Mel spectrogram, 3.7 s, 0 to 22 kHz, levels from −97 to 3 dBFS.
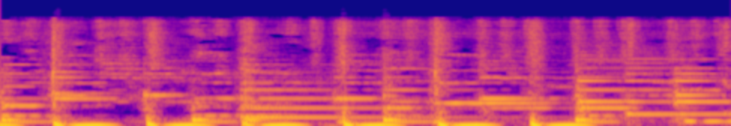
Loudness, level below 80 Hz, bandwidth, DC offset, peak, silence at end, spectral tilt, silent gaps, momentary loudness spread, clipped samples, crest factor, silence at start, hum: -15 LUFS; -12 dBFS; 12 kHz; under 0.1%; 0 dBFS; 0 s; -6 dB/octave; none; 3 LU; under 0.1%; 12 dB; 0 s; none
